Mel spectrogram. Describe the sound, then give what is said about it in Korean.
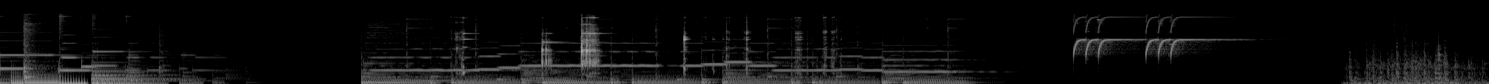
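Dishes and objects clink and rattle loudly in rapid, irregular bursts as a living room is shaken by an earthquake, followed by a brief high ringing chime and a final softer burst of rattling. “揺れてる地震落ち着いてください大丈夫ですよほらもう収まった初めてだったからびっくりしました”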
